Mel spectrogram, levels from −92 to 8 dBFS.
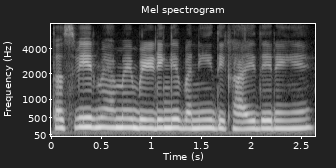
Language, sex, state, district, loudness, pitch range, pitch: Hindi, female, Madhya Pradesh, Bhopal, -12 LUFS, 215-235 Hz, 225 Hz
